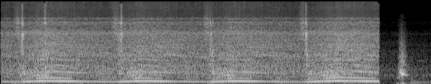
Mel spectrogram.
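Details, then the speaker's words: Jeep Renegade / Fiat Toro engine revved hard; sharp metallic rattle ('grilado') as revs climb, common in these engines, also possible at idle. "acelera ele forte ele dá um grilado bem feio um grilado que é comum nesses motores"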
